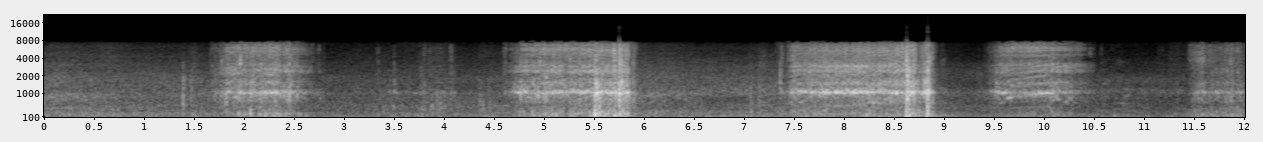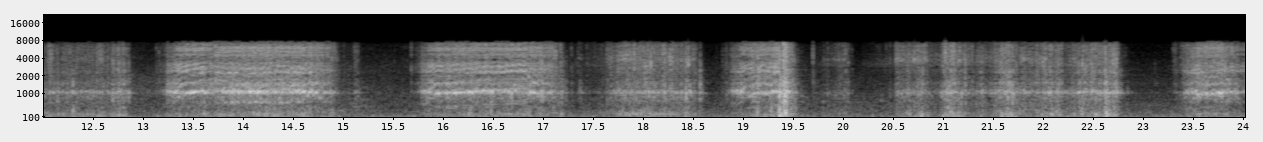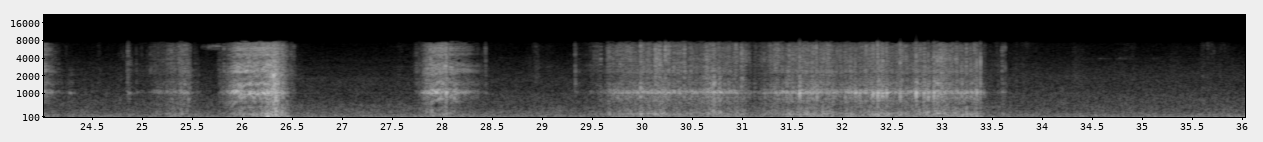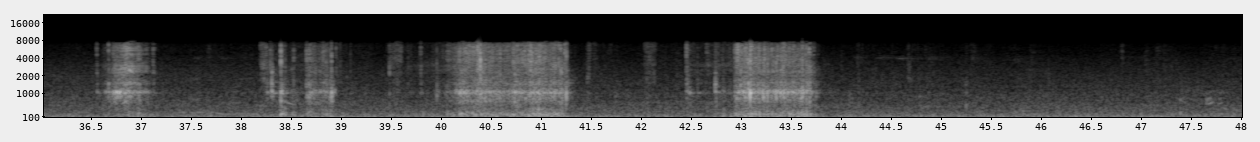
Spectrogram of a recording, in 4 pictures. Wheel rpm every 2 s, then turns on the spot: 10, 20, 70, 30, 80, 20, 60, 70, 70, 40, 20, 30, 20, 20, 20, 30, 20, 0, 10, 0, 10, 10, 0, 0.
16-22 30-34 40-44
